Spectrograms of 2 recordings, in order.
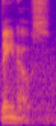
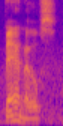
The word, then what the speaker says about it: Thanos: his name was at first I call him Thanos I don't know why but after watching a couple people's YouTube videos and his his name was actually pronounced Thanos I was like huh pretty cool but at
